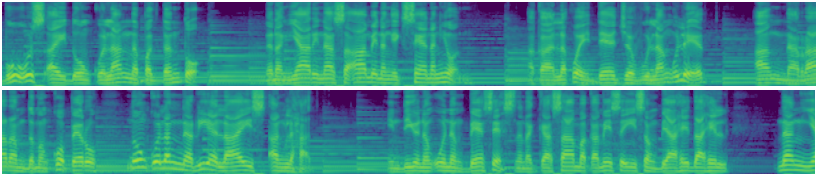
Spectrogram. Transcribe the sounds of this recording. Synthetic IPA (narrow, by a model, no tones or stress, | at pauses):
busɐjd̪ʊʔoŋkolaŋnɐpɐɡ̚t̪ɐnt̪o̞̰ʔnɐnɐŋjaːɾinɐsɐʔaːmɪnɐŋɛksɛnɐŋjo̞̰n | ʔɐkaːlɐko̞ɐjd̪ɛd͡ʒɐvʊlaŋʔʊlɛt̪̚ | ʔɐŋnɐɾaːɾɐmd̪ɐmɐŋko̞pɛːɾo̞nʊʔoŋkolaŋnɐɾiɐlajsɐŋlɐha̰t̪̚hɪnd̪iːjʊnɐŋʔuːnɐŋbɛsɛsnɐnɐɡ̚kɐsaːmɐkɐmisɐɪsɐŋbjaːɦɛd̪aːɦɪl | nɐŋj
